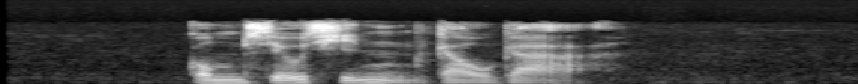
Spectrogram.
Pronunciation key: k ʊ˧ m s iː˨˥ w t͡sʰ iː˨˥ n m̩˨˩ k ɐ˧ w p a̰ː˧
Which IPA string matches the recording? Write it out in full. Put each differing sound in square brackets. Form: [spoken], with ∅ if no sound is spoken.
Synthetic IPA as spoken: k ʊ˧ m s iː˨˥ w t͡sʰ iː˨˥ n m̩˨˩ k ɐ˧ w [k] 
